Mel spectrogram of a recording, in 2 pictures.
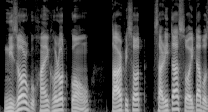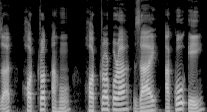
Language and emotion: Assamese, neutral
